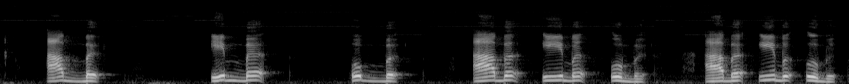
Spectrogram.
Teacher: Nah huruf ba ini juga termasuk huruf qalqalah. Maka ketika dia berharokat sukun harus dipantulkan.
